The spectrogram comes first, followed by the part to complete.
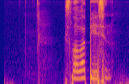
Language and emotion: Russian, neutral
